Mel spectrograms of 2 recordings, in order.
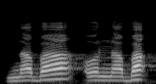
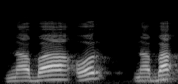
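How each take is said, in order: Both takes have the same delivery.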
